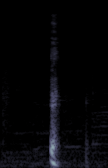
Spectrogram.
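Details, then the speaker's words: Adult cough, which the person thinks is probably COVID (untested): a single short, sharp cough followed by a faint second burst. "Your cough is bad. Yeah. I think I it's probably just have COVID."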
